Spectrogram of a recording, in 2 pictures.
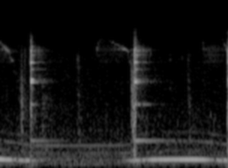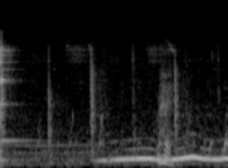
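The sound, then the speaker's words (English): An encephalograph is switched on: a steady low electronic hum with a faint higher whine, broken by sharp clicking pulses of faint amplified alpha rays arriving slowly, roughly every second and a half, like a sci-fi radiation detector ticking. “Notice the faintness of the amplified alpha rays? Notice the comparatively slow rate of pulsation?”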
